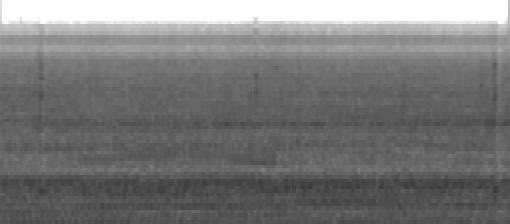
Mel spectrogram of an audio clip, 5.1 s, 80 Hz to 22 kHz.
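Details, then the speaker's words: 2000 Ford F250 5.4L V8 (engine about 3 years old) after new injectors, spark plugs and ignition coils; ran rough at first, smooth after half an hour of driving. Steady, even idle, smooth unbroken hum, no stumble, knock or vibration: normal idle. "let me go start the engine up and you can hear how smooth it is okay okay so you can hear how smoothly it's running"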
